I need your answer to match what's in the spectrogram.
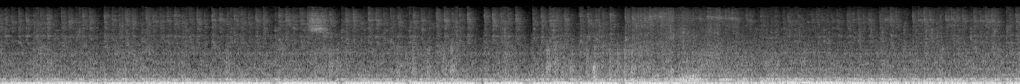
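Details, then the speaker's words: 1965 Chevy Corvair on first start after installing an electric fuel pump, after sitting: engine keeps sagging and needs repeated throttle blips to stay running, not holding idle; owner suspects valve noise. "I don't like that sound we're not holding idle come on baby old Idol"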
